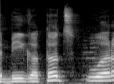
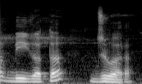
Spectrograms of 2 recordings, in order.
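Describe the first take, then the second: First: "বিগতজ উয়র" slowly, j closing the first word; split pronunciation. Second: "বিগত জুয়র" slowly, j starting the second word; joined pronunciation. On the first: Teacher offers alternative "বিগতজ উয়র", slow split after j. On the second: Teacher offers "বিগত জুয়র" to learners, slow and linked. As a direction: link j into "জুয়র". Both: Shown as a demonstration. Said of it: "অথবা".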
